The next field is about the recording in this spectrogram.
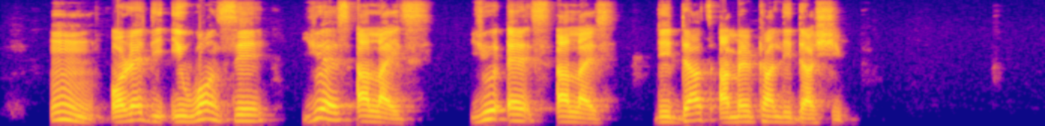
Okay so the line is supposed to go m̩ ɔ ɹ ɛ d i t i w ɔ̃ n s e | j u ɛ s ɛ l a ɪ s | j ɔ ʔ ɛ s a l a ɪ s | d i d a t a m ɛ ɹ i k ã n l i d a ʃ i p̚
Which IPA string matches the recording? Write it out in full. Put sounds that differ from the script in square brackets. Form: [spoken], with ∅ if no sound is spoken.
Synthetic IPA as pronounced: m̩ ɔ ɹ ɛ d i [ʔ] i w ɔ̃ n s e | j u ɛ s [a] l a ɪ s | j [u] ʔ ɛ s a l a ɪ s | d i d a t a m ɛ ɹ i k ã n l i d a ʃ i p̚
